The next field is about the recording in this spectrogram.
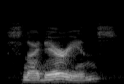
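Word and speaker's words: Cnidarians: shot so here's one group that's in there sniderians is how you pronounce that i think this is like jellyfish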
